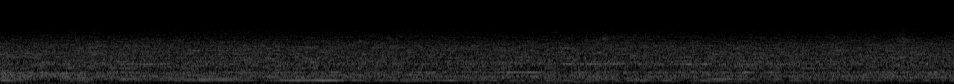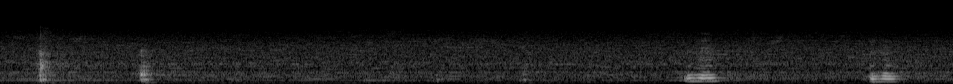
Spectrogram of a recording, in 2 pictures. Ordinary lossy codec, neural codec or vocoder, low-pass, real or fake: none; none; 7.2 kHz; real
